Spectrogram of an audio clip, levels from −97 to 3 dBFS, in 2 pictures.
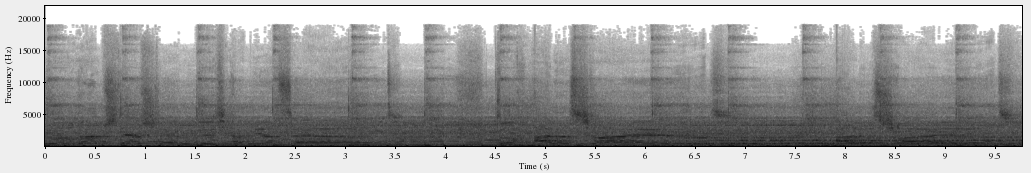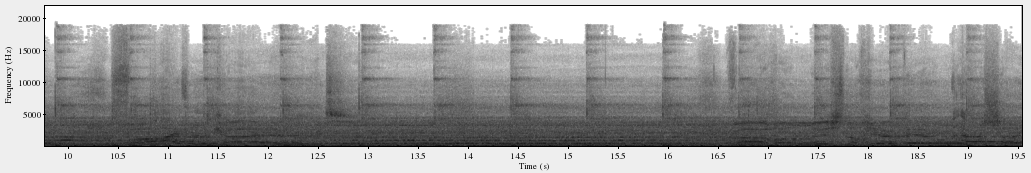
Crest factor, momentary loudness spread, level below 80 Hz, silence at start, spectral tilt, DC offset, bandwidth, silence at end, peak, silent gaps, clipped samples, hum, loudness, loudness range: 10 dB; 2 LU; -22 dBFS; 0 s; -4.5 dB/octave; under 0.1%; 19.5 kHz; 0 s; 0 dBFS; none; under 0.1%; none; -10 LUFS; 1 LU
